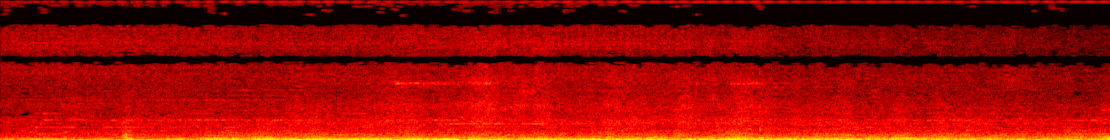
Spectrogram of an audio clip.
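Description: Hanshin Railway local electric train pulling slowly into a station on a sharp curve: a low rumble of wheels and motors that grows louder and peaks near the middle, with a faint wheel squeal.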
